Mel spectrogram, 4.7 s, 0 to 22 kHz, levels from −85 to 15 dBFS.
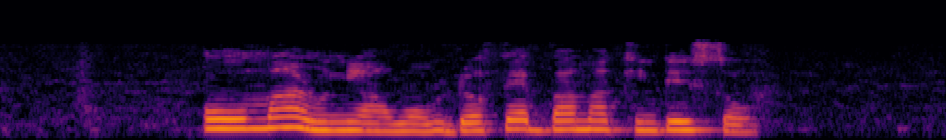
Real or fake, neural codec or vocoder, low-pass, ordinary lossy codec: fake; codec, 16 kHz, 16 kbps, FunCodec, trained on Chinese and English, 50 frames a second; 7.2 kHz; MP3, 64 kbps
